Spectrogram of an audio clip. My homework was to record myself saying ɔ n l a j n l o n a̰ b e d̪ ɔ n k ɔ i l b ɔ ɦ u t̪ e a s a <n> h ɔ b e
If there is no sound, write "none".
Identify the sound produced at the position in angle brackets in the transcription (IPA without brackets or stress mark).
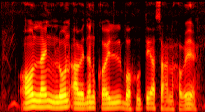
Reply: n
